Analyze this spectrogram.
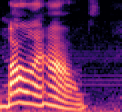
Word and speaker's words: Bowen: Homes, really, you do not pronounce the W. It's Bowen Homes. No W.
